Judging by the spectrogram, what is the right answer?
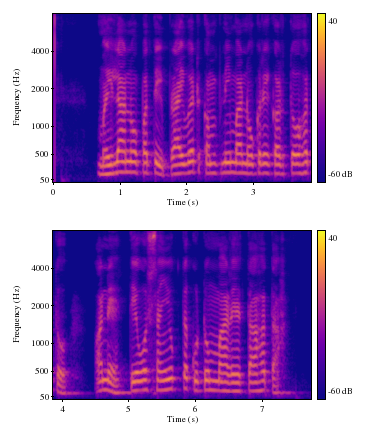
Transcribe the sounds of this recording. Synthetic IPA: məɦilanopət̪ipɾaiʋeʈkəmpnimãnɔkɾikəɾt̪oɦət̪o | ənet̪eosə̃jʊk̚t̪əkuʈũmbmãɾɛɦt̪aɦət̪a

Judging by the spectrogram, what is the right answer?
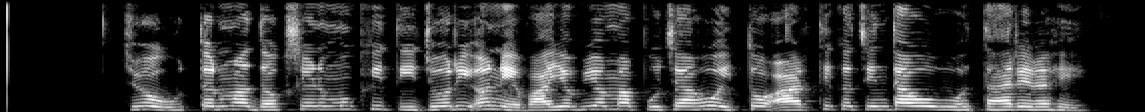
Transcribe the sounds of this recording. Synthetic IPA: d͡ʒout̪ːəɾmãd̪əkʃiɳ̃mukʰit̪id͡ʒoɾiʔəneʋajəʋjəmãpud͡ʒaɦojt̪oʔaɾt̪ʰikt͡ʃint̪aoʋəd̪ʱaɾeɾəɦe

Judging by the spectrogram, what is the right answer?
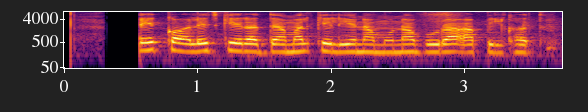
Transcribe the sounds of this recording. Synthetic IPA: eːkːɔːleːd͡ʒkeɾəd̪jəməlkelienɐmuːnabʊɾaɐpɪlɡʱət̪

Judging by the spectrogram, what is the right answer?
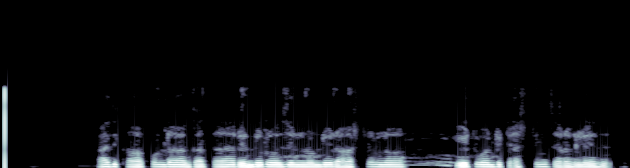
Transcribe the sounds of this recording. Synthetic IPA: ɐd̪ikaːkuɳɖaːɡɐt̪ɐɾe̞ɳɖuɾo̞ːd͡ʒulɐnuɳɖiɾaːʂʈɾɐmloː | eʈuʋɐɳʈiʈḛːsʈiŋɡd͡ʒɐɾɐɡɐle̞ːd̪u

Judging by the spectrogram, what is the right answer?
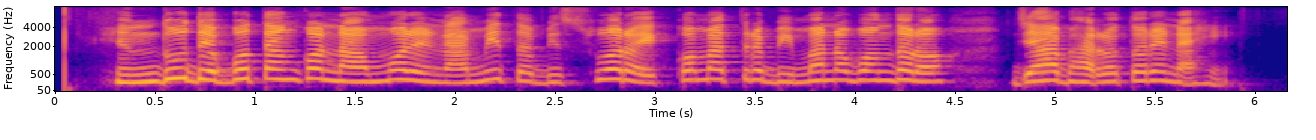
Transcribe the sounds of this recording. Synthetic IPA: hind̪ud̪ebɔt̪aŋkɔnamɔɾenamit̪ɔbiswɔɾɔekɔmat̪ɾɔbimanɔbɔnd̪ɔɾɔ | d͡ʒaɦabʱaɾɔt̪ɔɾenaɦḭ̃

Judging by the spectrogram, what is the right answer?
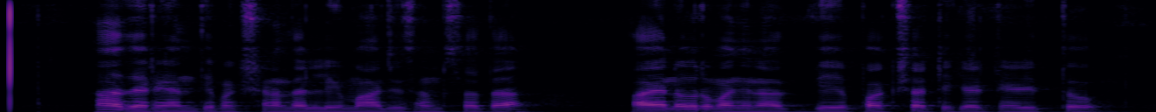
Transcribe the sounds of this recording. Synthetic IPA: aːd̪ɐɾeɐnt̪imɐkʂɐɳɐd̪ɐlːimaːd͡ʒus̬ɐmsɐd̪ʱɐ | aːjɐnuːɾumɐnd͡ʒinaːd̪ɡepɐkʂɐʈikeʈniːɽit̪ːu

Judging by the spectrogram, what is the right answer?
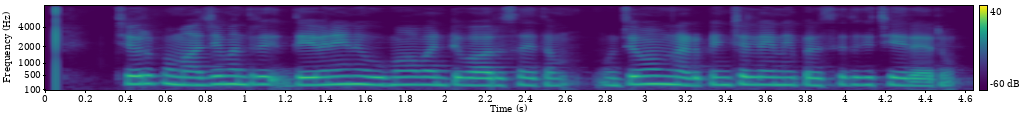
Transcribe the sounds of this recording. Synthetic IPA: t͡ʃiʋɐɾɐkumaːd͡ʒiːmɐnt̪ɾid̪eːʋinejniumaːʋɐɳʈiʋaːɾusɐjt̪ɐmud̪jɐmɐmnɐɽipiɲt͡ʃɐleɐnipɐɾist̪ʰit̪ikit͡ʃɛːɾaːɾṵ

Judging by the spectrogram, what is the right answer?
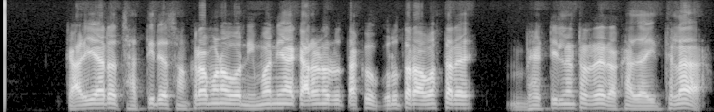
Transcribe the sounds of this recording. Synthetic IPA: kaɭiaɾɔt͡ʃʰat̪iɾesɔŋkɾɔmɔɽ̃ɔonimɔniakaɾɔɽ̃ɔɾut̪akuɡuɾut̪ɔɾɔːbɔst̪ʰaɾe | bʱeʈilaɳʈɔɾeɾɔkʰad͡ʒajt̪ʰila

